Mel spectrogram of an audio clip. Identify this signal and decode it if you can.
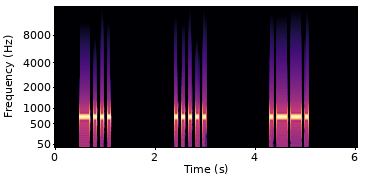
Morse code, heard as a keyed tone, about 17 wpm, spaced as for 6 wpm, 700 Hz. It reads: B5P
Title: USA Call Signs - 6x Character Spacing - 17wpm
